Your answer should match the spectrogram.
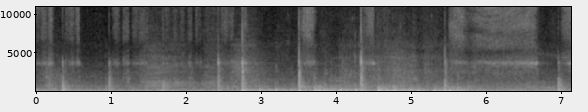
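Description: Writing out a phase modulation formula during a lecture: continuous soft scratching and rubbing strokes with scattered sharper taps, growing slightly busier midway, with no talk.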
